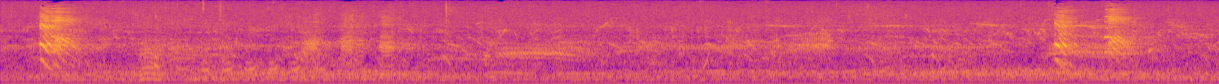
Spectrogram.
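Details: Foraging greater and Andean flamingos: a steady, low, goose-like murmur of many birds calling together, with two sharp splashy bursts near the start and end.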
